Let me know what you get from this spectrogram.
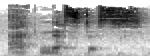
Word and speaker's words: Acnestis: So I believe this is pronounced Acnestus. – Do you have Acnestus? A-C-N-E-S-T-I-S.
